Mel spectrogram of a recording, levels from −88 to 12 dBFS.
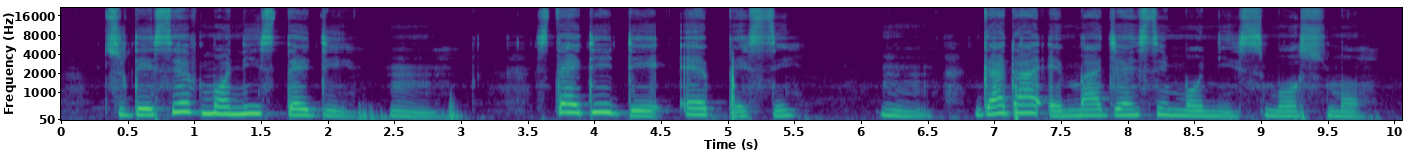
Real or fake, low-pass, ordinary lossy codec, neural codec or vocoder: real; none; none; none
